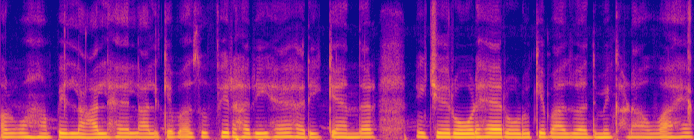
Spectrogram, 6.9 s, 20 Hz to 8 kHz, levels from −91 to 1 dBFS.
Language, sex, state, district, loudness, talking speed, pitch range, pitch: Hindi, female, Bihar, West Champaran, -16 LUFS, 205 wpm, 210-220 Hz, 215 Hz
